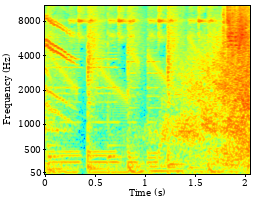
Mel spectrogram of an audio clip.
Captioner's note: jazzy music; whooshing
